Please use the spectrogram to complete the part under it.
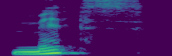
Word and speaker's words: myth: And they talked about a section called The Toxic Myths Many of Us Believe About Money. Mm-hmm. So this is a hard word to pronounce, myth, right? Especially in the plural, myths, right? The TH and the S.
